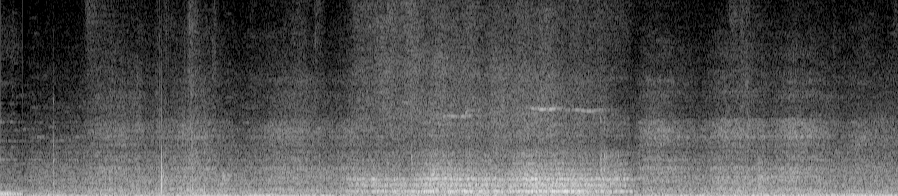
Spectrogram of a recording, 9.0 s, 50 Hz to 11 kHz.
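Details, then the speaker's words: Rear final drive of a 2015 Honda PCX scooter after repair of the rear final-drive bearings and clutch, mic placed close to the rear; the rear wheel spins up with a smooth whirr and no grinding, whine or knocking. The final drive is now quiet. "Ah pois é minha gente eu mesmo de longe o microfone consegue pegar a minha voz nós aqui ó nenhum barulho bacana não é"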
